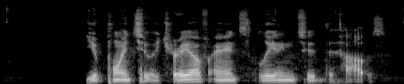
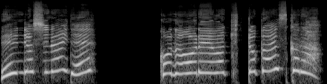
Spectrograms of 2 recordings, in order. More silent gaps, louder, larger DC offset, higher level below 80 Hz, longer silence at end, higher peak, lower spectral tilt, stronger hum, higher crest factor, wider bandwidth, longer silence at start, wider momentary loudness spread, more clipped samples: second, none vs 1.03-1.60 s; second, -20 LUFS vs -17 LUFS; neither; about the same, -56 dBFS vs -58 dBFS; first, 0.25 s vs 0.05 s; about the same, -2 dBFS vs -2 dBFS; first, -5 dB/octave vs -0.5 dB/octave; neither; about the same, 18 dB vs 14 dB; second, 14.5 kHz vs over 20 kHz; first, 0.85 s vs 0 s; first, 10 LU vs 6 LU; neither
